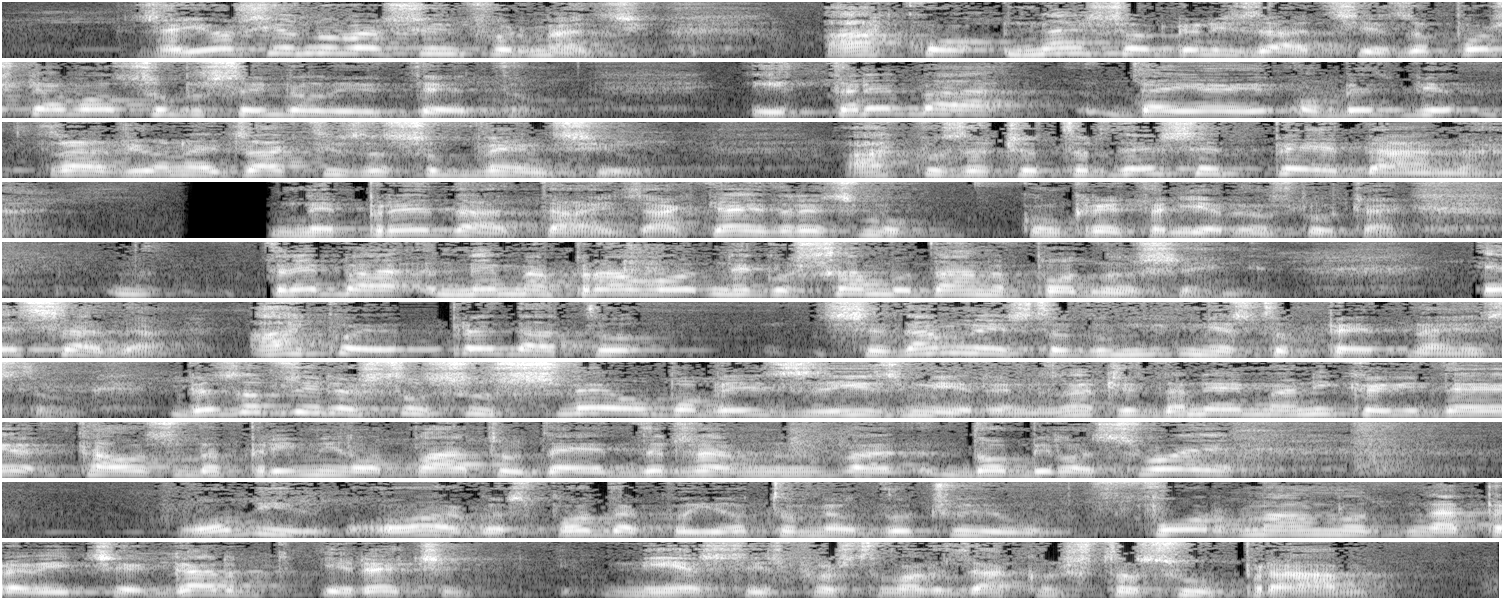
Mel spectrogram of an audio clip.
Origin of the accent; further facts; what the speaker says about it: Bar, Bar Municipality, Montenegro; i dolazim iz Bara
